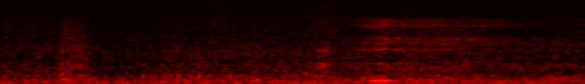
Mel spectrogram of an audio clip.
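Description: A person's faint breathing through the nose, slow inhales and exhales while moving through yoga hip circles on hands and knees, with one short soft low sound near three seconds in, against quiet room tone.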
